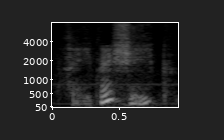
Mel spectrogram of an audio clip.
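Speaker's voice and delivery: hushed, high questioning repeat; barely voiced baffled query; puzzled echo. Peter echoes it, puzzled.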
